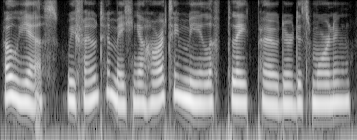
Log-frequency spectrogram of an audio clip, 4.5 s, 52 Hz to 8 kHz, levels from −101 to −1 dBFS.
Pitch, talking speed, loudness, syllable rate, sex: 210 Hz, 175 wpm, -16 LUFS, 4.6 syllables/s, female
